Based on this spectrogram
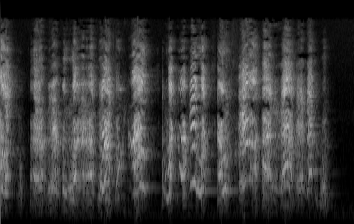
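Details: Cockatoo grumbling while trying to scare away a mosquito: a continuous run of harsh, raspy, broadband squawks and mutters in rapid uneven pulses, ending abruptly after about five seconds.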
